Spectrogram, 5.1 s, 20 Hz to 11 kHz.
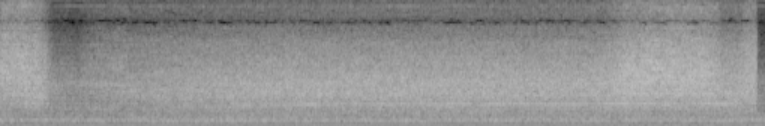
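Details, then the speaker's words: Cheap Chinese diesel heater in a camper van, run from a 12V transformer on a power pack, low setting: even, steady fan rush with constant low hum, no surging or popping, burning cleanly; working really well, normal running. "yeah look at that it's working really well I'm so chuffed with that"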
